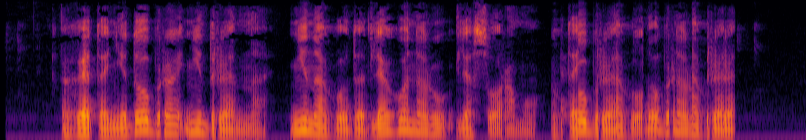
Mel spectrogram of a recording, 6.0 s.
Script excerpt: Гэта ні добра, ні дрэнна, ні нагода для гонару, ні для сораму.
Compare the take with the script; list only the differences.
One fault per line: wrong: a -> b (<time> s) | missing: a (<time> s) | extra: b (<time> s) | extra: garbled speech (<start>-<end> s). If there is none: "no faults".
missing: ні (3.4 s)
extra: garbled speech (4.1-5.5 s)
